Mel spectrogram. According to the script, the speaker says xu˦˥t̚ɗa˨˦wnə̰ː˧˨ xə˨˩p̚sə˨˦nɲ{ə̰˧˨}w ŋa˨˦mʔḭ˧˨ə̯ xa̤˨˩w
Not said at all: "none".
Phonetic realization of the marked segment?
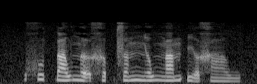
ə˨˦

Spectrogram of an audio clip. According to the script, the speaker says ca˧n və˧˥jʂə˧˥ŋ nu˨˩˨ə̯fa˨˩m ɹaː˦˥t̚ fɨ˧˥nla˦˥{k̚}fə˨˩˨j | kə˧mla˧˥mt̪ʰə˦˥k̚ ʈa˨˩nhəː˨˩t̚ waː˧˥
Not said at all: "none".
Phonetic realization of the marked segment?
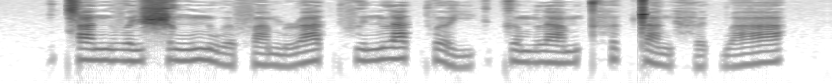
t̚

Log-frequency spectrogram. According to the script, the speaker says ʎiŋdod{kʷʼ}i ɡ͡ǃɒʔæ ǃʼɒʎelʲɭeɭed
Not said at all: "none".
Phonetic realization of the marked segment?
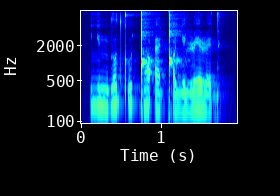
kʷʼ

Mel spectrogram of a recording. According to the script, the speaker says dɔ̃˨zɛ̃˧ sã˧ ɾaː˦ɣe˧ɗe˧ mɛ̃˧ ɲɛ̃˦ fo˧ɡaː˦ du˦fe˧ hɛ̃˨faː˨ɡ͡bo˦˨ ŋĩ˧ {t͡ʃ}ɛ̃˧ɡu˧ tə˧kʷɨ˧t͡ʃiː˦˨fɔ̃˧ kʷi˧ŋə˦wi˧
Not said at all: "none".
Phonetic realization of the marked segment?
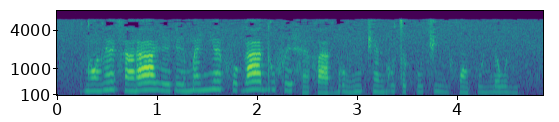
t͡ʃ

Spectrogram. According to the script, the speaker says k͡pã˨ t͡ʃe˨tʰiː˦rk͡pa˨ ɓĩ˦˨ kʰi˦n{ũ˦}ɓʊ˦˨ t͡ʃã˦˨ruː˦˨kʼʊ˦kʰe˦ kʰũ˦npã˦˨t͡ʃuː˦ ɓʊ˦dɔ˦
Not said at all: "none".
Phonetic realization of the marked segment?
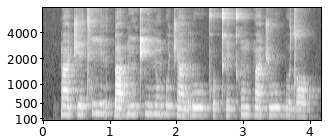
ũ˦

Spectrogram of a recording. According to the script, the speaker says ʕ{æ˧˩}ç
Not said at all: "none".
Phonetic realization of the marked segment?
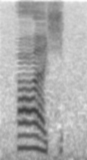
æ˧˩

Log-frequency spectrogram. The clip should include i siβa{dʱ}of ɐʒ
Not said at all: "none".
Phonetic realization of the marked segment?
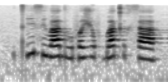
dʱ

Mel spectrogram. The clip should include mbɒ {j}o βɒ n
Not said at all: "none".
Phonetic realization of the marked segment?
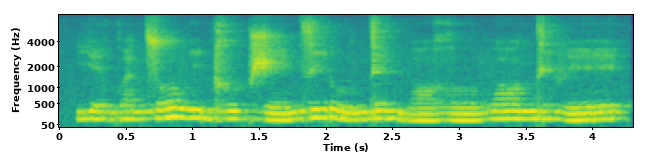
ɣ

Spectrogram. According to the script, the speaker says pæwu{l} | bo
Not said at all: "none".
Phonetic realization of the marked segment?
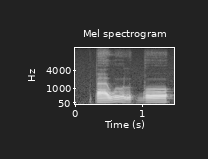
l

